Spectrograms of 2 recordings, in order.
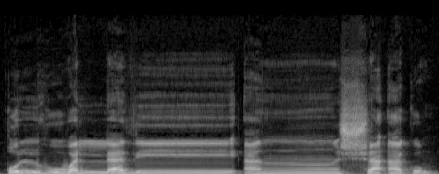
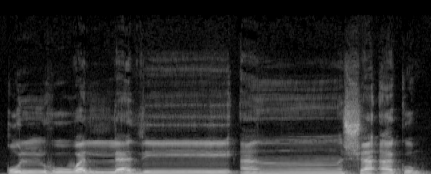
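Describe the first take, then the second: No difference in how they are said.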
